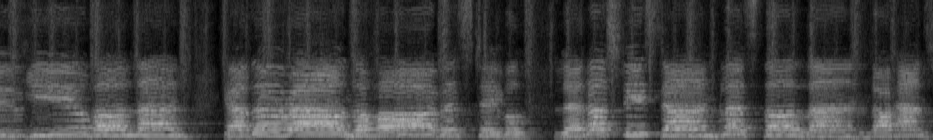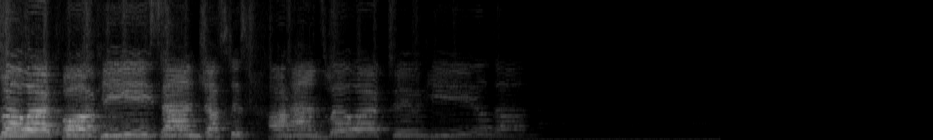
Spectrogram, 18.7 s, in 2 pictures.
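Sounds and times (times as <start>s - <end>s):
chanting: 0.0s - 14.6s.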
